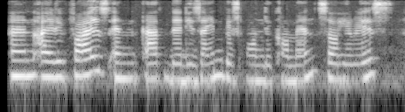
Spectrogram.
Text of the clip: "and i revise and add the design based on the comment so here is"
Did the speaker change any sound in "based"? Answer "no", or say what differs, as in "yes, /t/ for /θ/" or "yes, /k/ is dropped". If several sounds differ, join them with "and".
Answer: yes, /t/ is dropped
